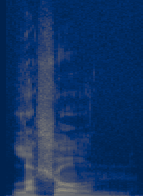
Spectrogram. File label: "lashon", Hebrew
